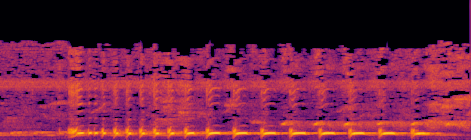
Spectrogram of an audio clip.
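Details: Javanese zebra dove, local bird, uttering dhuduk or kerot calls used as a lure: about seventeen clear staccato notes, crowded at first and then evenly spaced, each a short punchy coo.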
